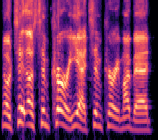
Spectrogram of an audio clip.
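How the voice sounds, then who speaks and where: A man's voice: high-pitched, lively intonation, brisk, a bit bright, dry recording, clean studio sound. A man commenting casually on a film as a reaction host, in informal, slangy speech. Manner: informal, slangy, often says dude and pal.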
